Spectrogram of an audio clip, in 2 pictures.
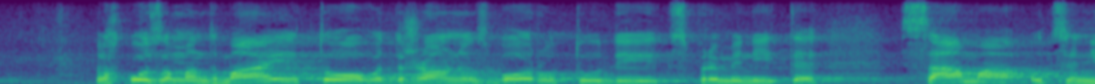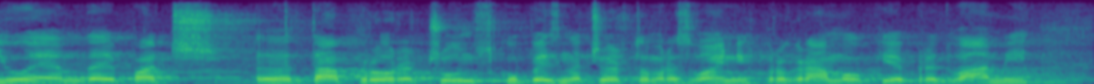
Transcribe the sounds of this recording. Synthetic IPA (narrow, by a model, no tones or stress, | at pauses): laxkoːzamand̪maːjit̪oʋəd̪əɾʒawnɛmzbɔːɾut̪uːd̪ispɾɛmɛnit̪ɛsaːmaʔɔt̪sɛnjuːjɛmd̪ajɛpat͡ʃ | t̪aːpɾɔɾat͡ʃunskuːpajznat͡ʃəɾt̪ɔmɾazʋɔːjnixpɾɔɡɾaːmɔwkijɛpɾɛd̪ʋaːmi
